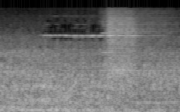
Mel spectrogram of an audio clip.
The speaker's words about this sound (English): drives the truck away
